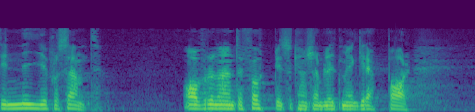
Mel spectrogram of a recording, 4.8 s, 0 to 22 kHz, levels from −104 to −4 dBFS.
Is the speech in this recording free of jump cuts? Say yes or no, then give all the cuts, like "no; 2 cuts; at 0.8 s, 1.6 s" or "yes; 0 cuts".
yes; 0 cuts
